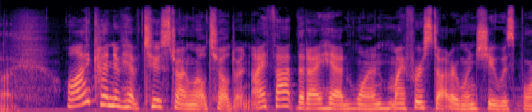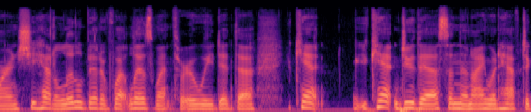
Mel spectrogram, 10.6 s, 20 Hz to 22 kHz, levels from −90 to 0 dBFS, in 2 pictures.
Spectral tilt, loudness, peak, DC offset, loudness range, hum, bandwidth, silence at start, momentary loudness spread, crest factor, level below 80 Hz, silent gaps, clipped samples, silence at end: -4.5 dB/octave; -22 LUFS; -6 dBFS; 0.5%; 2 LU; none; 17 kHz; 0 s; 6 LU; 16 dB; -50 dBFS; none; under 0.1%; 0 s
